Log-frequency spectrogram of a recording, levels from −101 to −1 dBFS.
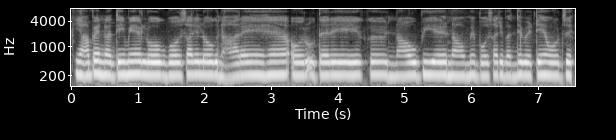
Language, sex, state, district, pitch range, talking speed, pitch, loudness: Hindi, female, Rajasthan, Jaipur, 205-215 Hz, 215 wpm, 210 Hz, -14 LUFS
